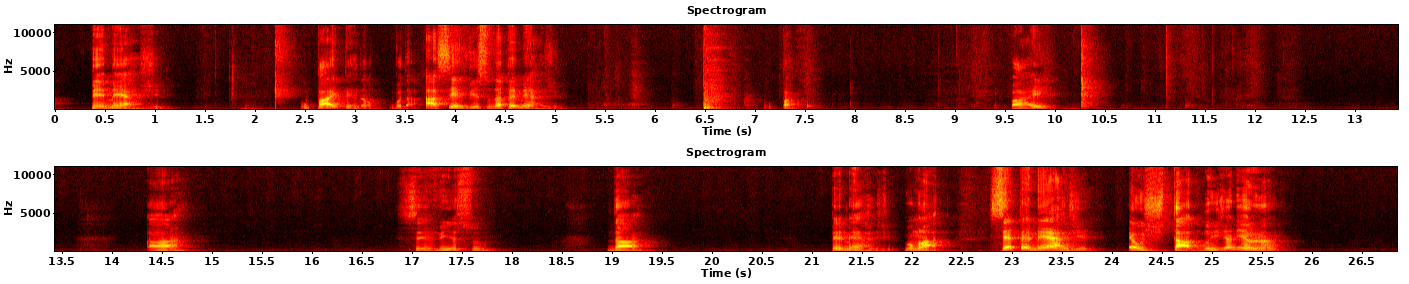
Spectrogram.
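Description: A man lectures calmly in short bursts, close to a microphone.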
